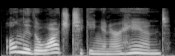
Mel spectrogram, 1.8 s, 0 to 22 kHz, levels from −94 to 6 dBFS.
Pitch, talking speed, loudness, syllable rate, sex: 225 Hz, 240 wpm, -15 LUFS, 5.6 syllables/s, female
